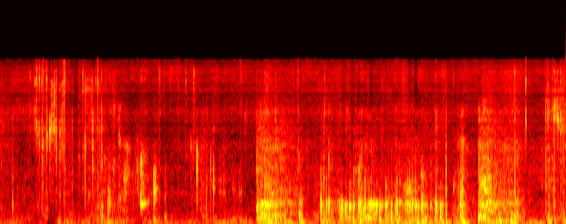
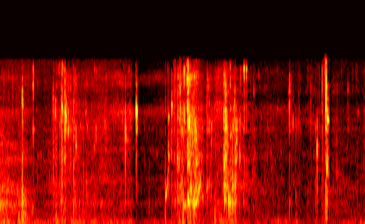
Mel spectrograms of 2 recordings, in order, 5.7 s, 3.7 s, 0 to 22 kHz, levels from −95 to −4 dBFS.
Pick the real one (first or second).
second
